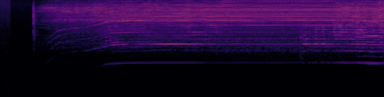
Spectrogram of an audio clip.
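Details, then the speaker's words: Rotary tool cutting a sound port in an acoustic guitar side: high steady whine with a rough chattering buzz. The bit extends too far, causing chatter; the fix is to retract the shaft. "You can hear it chattering quite a bit. The less of that shaft that we have sticking out, the better."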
